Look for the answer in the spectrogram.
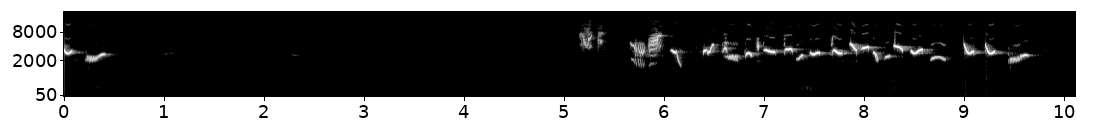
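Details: Eurasian blackcap, recorded for use in hunting callers: a single short note, about five seconds of silence, then a full song starting with scratchy, squeaky chatter and ending in a flourish of slurred whistles.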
